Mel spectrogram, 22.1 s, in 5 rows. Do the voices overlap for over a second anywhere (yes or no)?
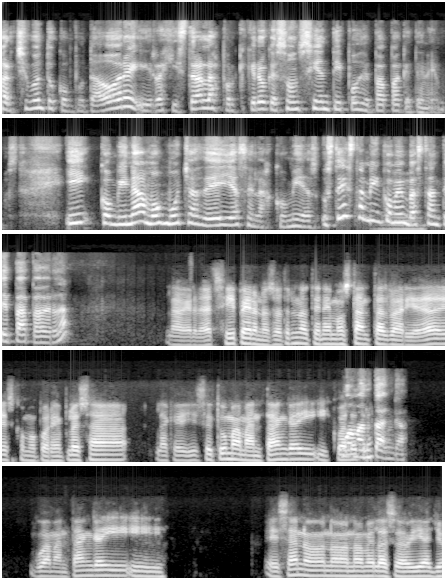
no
